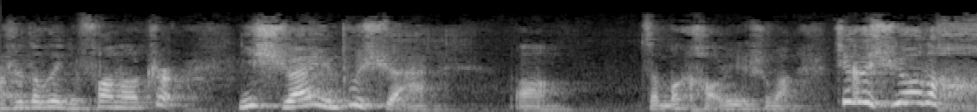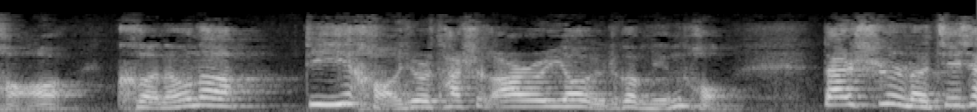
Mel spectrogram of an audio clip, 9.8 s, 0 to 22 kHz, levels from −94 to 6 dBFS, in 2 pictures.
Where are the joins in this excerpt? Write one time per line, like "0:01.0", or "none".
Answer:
none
